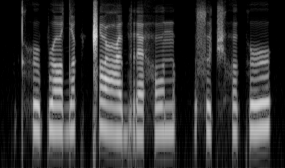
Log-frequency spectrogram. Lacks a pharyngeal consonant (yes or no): no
